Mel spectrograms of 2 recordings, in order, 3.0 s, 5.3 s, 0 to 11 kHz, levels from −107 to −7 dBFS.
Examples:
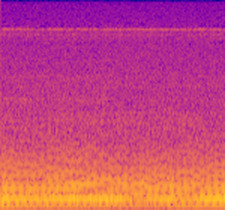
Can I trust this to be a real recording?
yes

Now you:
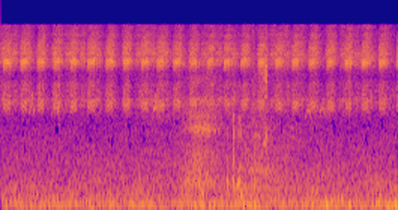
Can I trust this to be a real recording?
yes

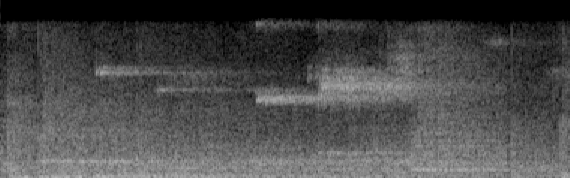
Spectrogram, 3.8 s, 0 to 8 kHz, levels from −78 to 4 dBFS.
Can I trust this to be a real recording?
yes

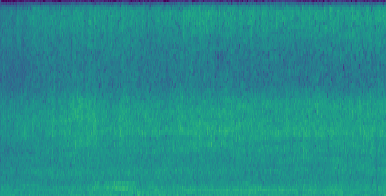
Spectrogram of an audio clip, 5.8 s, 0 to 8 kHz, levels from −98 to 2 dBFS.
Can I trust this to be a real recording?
yes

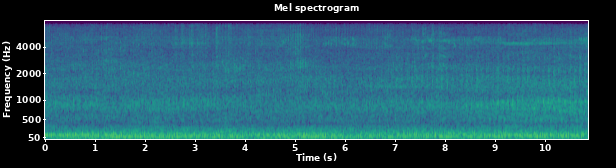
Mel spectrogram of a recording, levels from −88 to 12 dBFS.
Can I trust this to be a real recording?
no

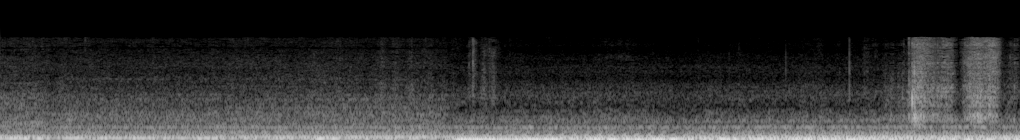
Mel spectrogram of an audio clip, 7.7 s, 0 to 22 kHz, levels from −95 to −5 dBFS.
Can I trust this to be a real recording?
yes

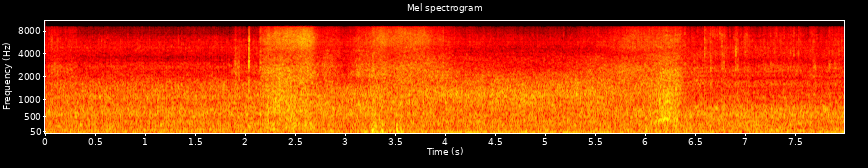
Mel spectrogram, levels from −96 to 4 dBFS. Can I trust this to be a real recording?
no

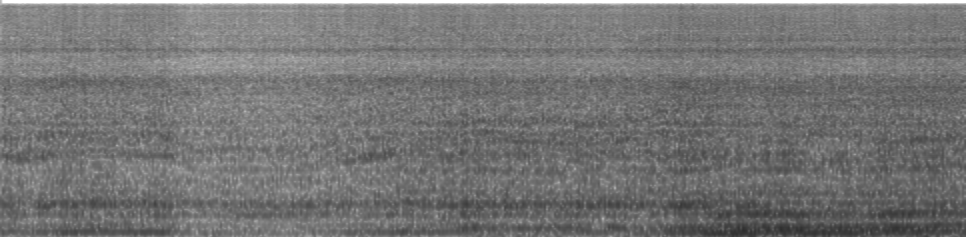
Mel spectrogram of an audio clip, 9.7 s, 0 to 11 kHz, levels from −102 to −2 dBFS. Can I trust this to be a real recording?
no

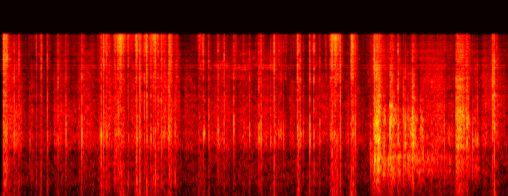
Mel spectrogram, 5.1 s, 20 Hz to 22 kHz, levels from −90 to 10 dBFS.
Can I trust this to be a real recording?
no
